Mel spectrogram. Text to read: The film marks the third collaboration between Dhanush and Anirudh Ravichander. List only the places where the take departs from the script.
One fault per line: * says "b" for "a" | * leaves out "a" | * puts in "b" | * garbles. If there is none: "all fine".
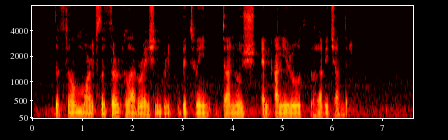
all fine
